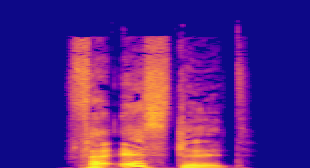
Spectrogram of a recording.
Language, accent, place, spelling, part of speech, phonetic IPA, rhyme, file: German, Germany, Berlin, verästelt, verb, [fɛɐ̯ˈʔɛstl̩t], -ɛstl̩t, De-verästelt.ogg
- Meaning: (verb) past participle of verästeln; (adjective) 1. complex 2. branching, dendritic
